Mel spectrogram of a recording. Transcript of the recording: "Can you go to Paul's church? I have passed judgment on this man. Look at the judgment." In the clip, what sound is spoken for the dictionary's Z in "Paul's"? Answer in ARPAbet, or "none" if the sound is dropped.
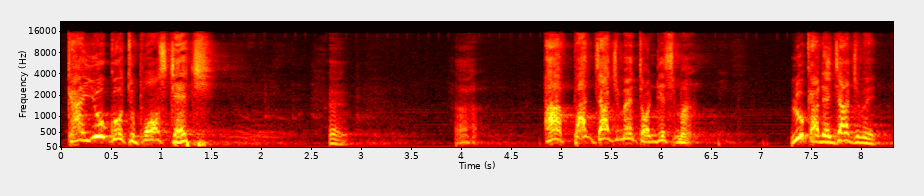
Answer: S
